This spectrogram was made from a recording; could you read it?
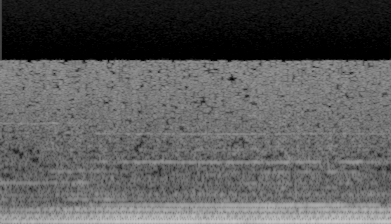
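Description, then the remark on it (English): A car engine, the car in which the butler George met Steve at the airport, hums with a steady, low droning note throughout, fairly loud, holding an even pitch and level for the whole few seconds with no voices. “No one knew of it, only George the butler, who met him with a car at the airport.”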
